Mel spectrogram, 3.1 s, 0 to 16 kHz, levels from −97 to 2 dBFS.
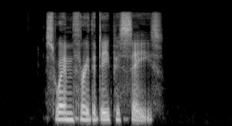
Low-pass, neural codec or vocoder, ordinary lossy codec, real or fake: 10.8 kHz; none; none; real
